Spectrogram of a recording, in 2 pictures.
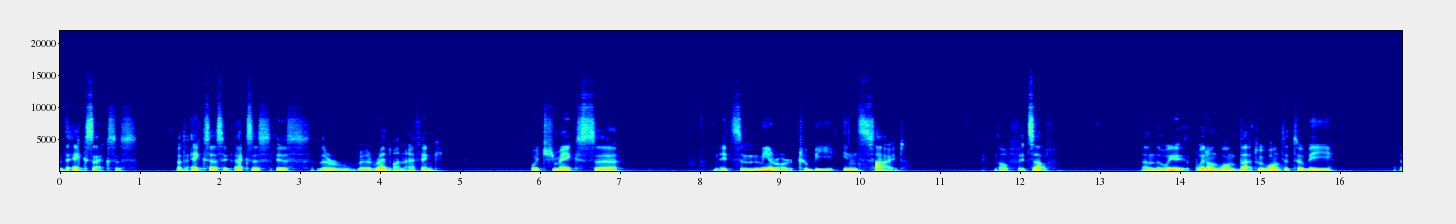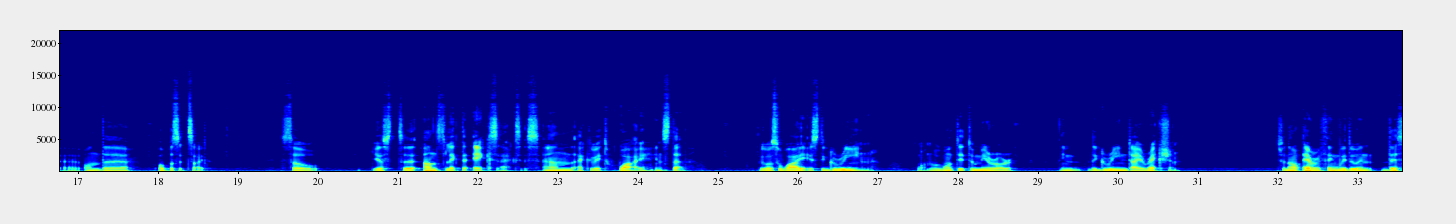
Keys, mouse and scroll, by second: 0.5 middle click, 1.8 scroll down 1, 2.2 middle click, 4.4 middle click, 8.2 middle click, 11.3 middle click, 12.2-13.0 scroll up 1, 13.0 middle click, 14.1 middle click, 17.9 middle click, 21.9 click, 23.7 click, 25.0 middle click, 25.5 scroll down 2, 28.1 scroll up 1, 28.7 middle click, 30.3 middle click, 32.8 right click.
